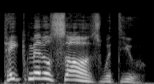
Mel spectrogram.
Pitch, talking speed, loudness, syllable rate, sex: 180 Hz, 195 wpm, -15 LUFS, 4.1 syllables/s, male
